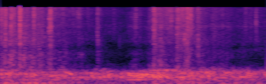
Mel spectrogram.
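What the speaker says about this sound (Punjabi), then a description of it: "ਇਹ ਵੀਰ ਨੇ ਇੱਕ ਕਬੂਤਰੀ ਫੜੀ ਆ ਜੀ" A caught white-eyed female hobby pigeon, a flier that stayed up for hours, gives a continuous low, throaty cooing at close range for about two seconds, with no talk over it.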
